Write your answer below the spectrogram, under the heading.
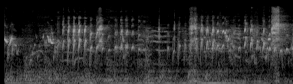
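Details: Pet budgerigars singing, recorded to stimulate other budgies to sing: a fast, dense warble of chattering, buzzy notes and bright chirps, with a steady busy flow and short louder bursts.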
